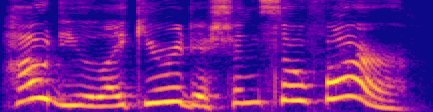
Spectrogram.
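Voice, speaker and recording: A woman's voice: very high voice, sing-song, moderate pace, darkish tone, pitched above the performer's own voice. A woman voicing an earnest, cheerful, literal-minded woman helper in a children's storybook.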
